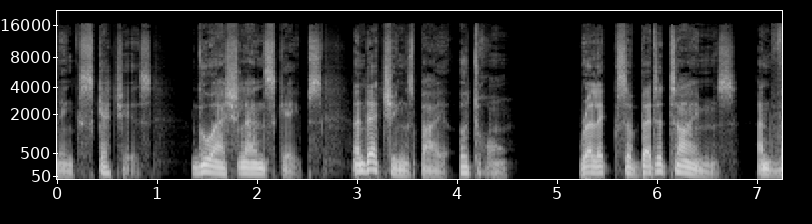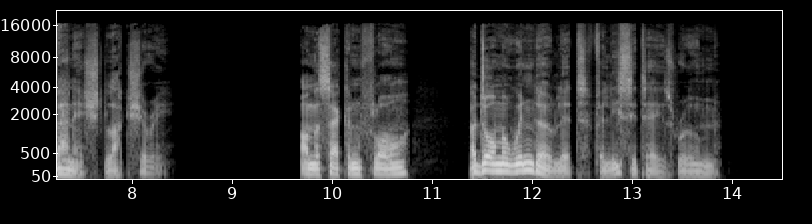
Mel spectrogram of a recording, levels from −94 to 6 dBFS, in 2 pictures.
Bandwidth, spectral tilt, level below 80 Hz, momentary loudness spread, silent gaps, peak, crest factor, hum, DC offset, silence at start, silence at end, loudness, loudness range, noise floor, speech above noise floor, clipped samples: 17 kHz; -5 dB/octave; -42 dBFS; 14 LU; 4.62-5.21 s, 8.44-9.62 s; -4 dBFS; 16 dB; none; under 0.1%; 0 s; 0.7 s; -19 LUFS; 5 LU; -77 dBFS; 58 dB; under 0.1%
